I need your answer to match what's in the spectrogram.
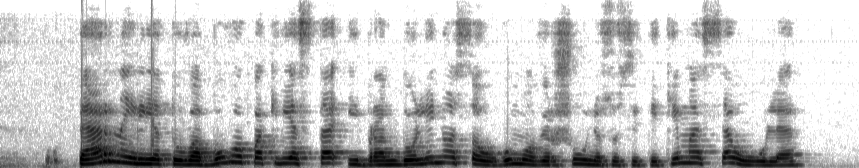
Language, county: Lithuanian, Tauragė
